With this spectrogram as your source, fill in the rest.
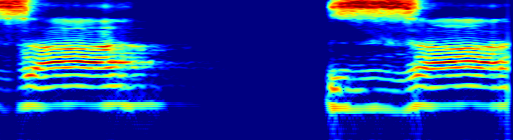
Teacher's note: জিহ্বার আগা সামনের নিচের দুই দাঁতের পেট ও আগার সঙ্গে লাগিয়ে উচ্চারণ করতে হয়। জা। দুই দাঁতের মাঝখানে হালকা ফাঁকা থাকবে এবং বাতাস জারি থাকবে।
